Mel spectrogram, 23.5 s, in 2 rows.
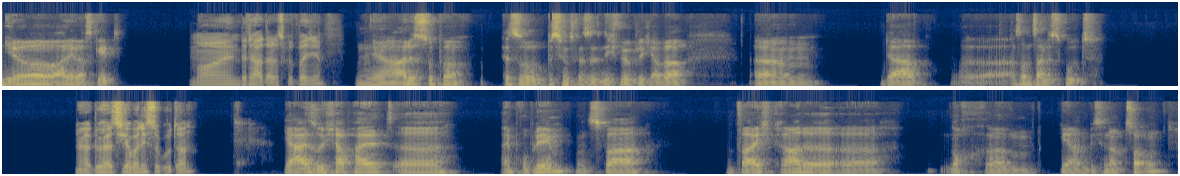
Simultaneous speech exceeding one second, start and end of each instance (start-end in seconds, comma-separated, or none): none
